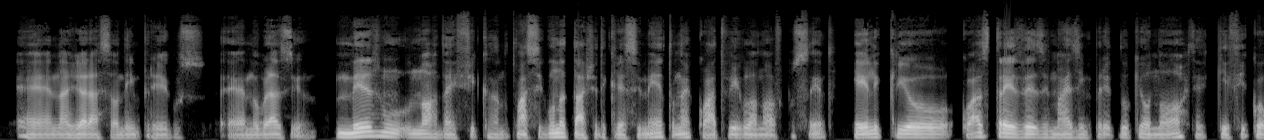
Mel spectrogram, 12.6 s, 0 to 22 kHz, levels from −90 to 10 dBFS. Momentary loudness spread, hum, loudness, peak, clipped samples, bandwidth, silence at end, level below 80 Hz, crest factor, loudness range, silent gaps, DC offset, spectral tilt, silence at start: 12 LU; none; -19 LUFS; 0 dBFS; under 0.1%; 14 kHz; 0 s; -44 dBFS; 18 dB; 3 LU; none; under 0.1%; -7 dB/octave; 0.15 s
